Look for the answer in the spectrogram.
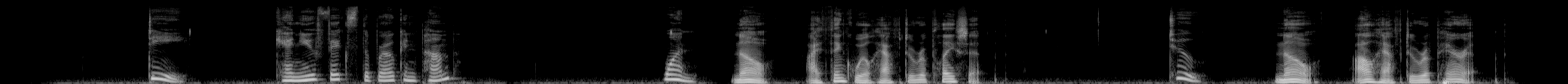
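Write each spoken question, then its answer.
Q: Can you fix the broken pump?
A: 1: No, I think we'll have to replace it.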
